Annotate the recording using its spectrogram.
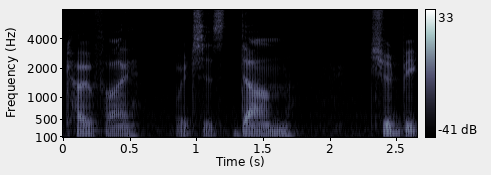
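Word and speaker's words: Ko-fi: how it's pronounced I have learned it is pronounced Kofi which is dumb should be coffee um my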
